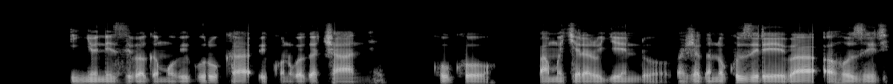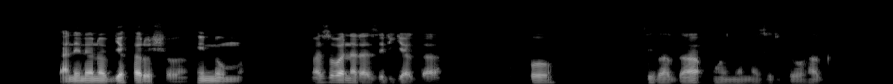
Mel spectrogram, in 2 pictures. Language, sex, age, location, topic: Kinyarwanda, male, 36-49, Musanze, agriculture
